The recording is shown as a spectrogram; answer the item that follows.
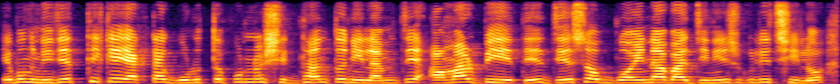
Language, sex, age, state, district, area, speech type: Bengali, female, 60+, West Bengal, Nadia, rural, spontaneous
